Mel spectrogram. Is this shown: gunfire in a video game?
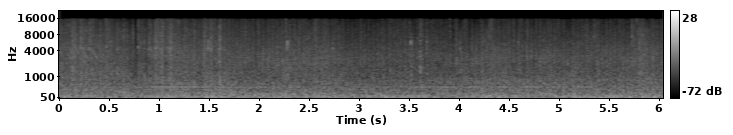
yes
